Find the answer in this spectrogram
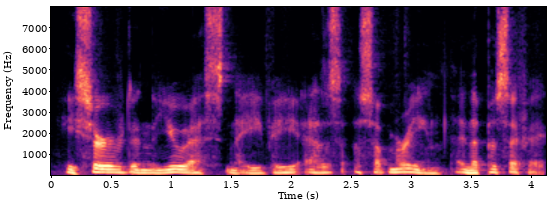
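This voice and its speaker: Somewhat breathy, the voice speaks in a West Country accent with ordinary pitch variation. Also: man. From England, South Gloucestershire. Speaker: war veteran's family member, interviewee. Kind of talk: oral history interview.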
